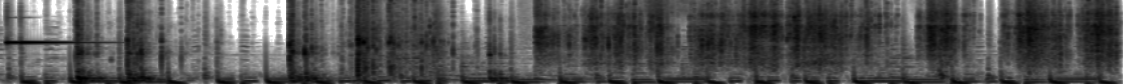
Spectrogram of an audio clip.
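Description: Background music, and from about four seconds in, a pile of small hard plastic building blocks clattering as a hand stirs through them. A short steady tone sounds at the very start.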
